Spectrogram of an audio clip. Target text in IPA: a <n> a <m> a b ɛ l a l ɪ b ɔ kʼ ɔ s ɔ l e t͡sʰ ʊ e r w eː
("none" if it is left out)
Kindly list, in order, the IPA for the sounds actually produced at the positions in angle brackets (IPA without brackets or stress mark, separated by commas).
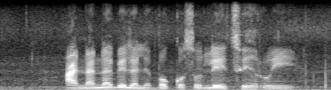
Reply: n, n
